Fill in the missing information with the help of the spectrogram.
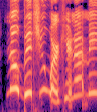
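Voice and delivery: high, indignant retort; mock snap at airport staff; sassy snap. Real, not acted. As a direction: put them in their place. Snapping at staff.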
